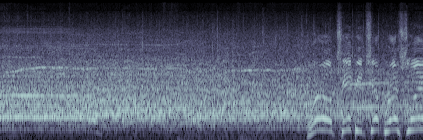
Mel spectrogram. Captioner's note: crowd cheering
